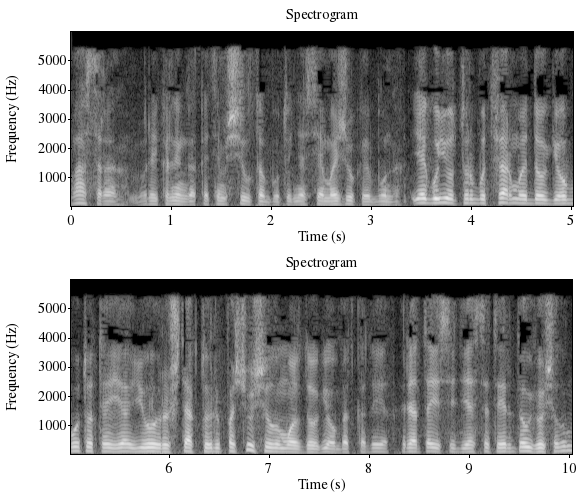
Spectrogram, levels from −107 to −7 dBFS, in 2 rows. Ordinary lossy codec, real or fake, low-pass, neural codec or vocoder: MP3, 32 kbps; real; 5.4 kHz; none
